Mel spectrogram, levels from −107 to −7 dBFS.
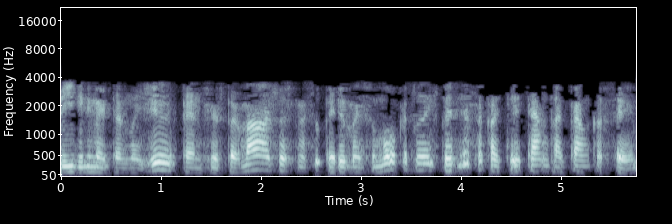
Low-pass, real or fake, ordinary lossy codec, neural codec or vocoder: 3.6 kHz; fake; MP3, 16 kbps; codec, 24 kHz, 1 kbps, SNAC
